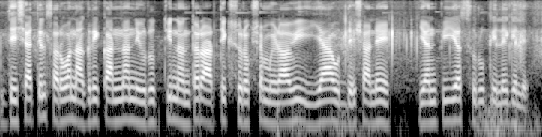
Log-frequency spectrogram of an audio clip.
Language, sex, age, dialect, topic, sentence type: Marathi, male, 18-24, Northern Konkan, banking, statement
